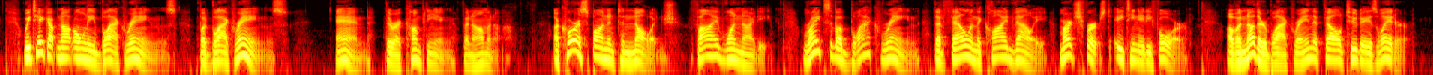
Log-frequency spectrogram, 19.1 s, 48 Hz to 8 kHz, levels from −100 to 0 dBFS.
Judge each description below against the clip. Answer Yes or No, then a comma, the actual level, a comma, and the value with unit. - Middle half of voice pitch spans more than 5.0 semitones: Yes, wide, 5.5 semitones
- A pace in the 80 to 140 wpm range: Yes, slow, 135 wpm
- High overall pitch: No, low, 135 Hz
